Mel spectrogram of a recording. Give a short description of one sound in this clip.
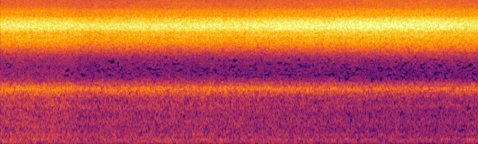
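A cicada buzzes loudly and steadily close by.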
